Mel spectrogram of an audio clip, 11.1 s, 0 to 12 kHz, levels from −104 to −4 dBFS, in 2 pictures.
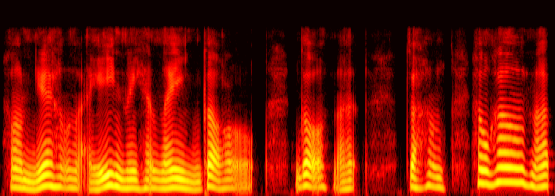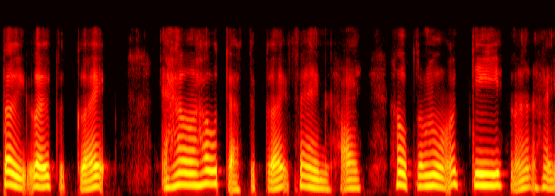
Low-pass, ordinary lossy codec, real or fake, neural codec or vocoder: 7.2 kHz; none; fake; codec, 16 kHz, 4.8 kbps, FACodec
